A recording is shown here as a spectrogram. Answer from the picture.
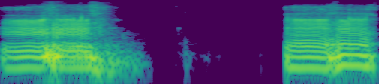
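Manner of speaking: low Sling Blade mm-hmm grunt; low throaty character grunt. Retold or imitated. Showing the Sling Blade voice with a low grunt. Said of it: "Sling Blade is kinda like this".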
